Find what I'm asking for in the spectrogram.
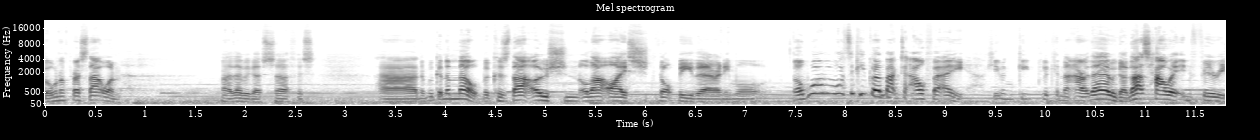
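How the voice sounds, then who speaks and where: Here a gaming YouTuber with a mid-range voice plays a space simulation while nursing a cold. His casual commentary is sniffly and rambling, full of self-corrections and remarks aimed at the game, with background music heard clearly.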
